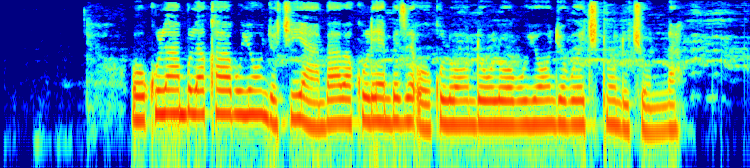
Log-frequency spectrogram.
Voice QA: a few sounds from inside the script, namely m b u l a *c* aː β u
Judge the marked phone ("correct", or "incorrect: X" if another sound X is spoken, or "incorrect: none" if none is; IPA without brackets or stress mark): incorrect: k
